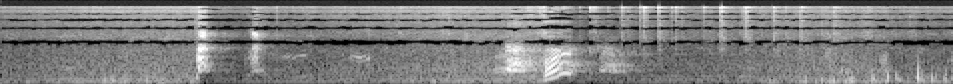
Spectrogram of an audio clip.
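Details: Small dog with big ears, possibly a French Bulldog or Boston Terrier, met on a walk; its ears drop to the sides when it barks. A sharp bark near the start, then a couple of yelping, rising calls midway, with a person talking.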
